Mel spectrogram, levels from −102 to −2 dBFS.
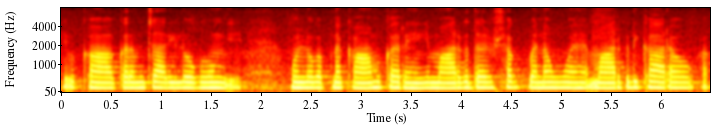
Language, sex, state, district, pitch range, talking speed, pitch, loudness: Hindi, female, Chhattisgarh, Jashpur, 185-195 Hz, 175 wpm, 190 Hz, -13 LUFS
